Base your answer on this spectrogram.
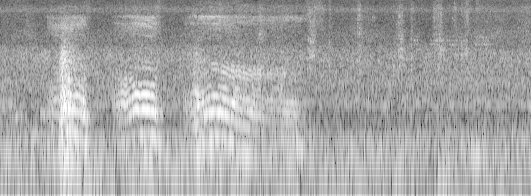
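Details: Little puppy giving weird moans: a short sharp yelp, then two drawn-out wavering whines that bend up and down. After that only quiet room noise is heard.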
